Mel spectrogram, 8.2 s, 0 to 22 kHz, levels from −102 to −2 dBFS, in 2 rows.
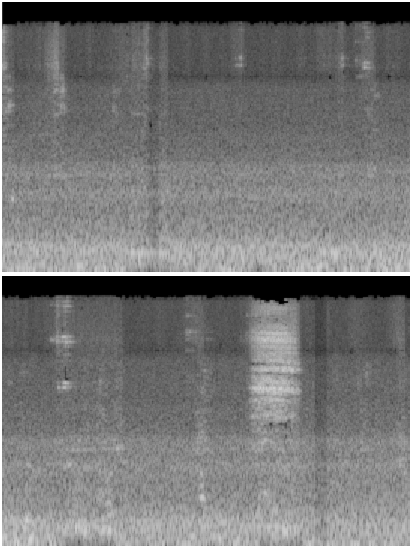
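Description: Speech clip where one stereo channel likely drops out briefly, at 1.46 to 1.58 s and 7.21 to 7.33 s, so the mono sum abruptly falls by about 6 dB for roughly 0.12 s each time.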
